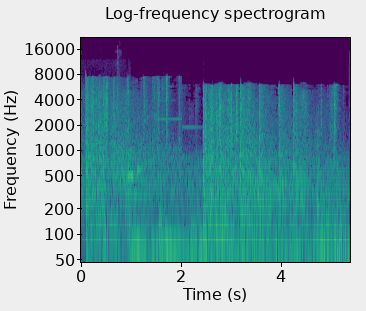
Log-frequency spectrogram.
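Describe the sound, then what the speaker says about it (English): Rapid, dense gunfire from an anti-armor shotgun in the video game Fallout 76, blasts overlapping into a steady loud barrage with a brief dip near the middle. "that anti-armor shotgun would prime a crit with the first shot, and the second shot would finish it off"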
